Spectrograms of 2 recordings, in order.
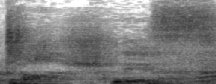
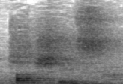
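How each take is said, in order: First: It is said slower and louder. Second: It is said at a normal pace and volume.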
